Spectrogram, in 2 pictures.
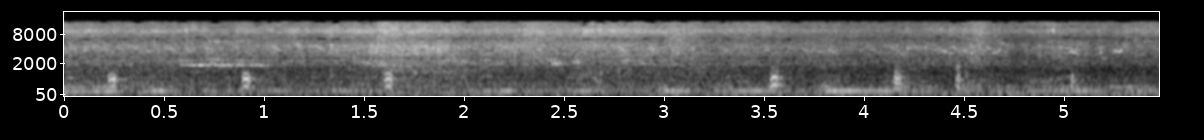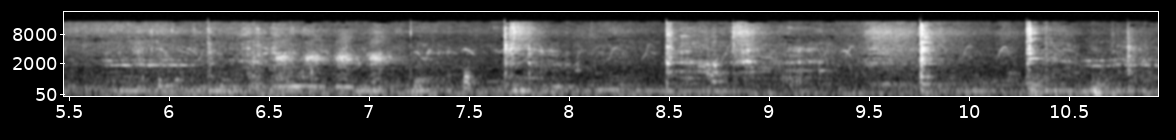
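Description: Hens clucking softly, with a metal spatula stirring and scraping in a wok of curry and a few sharp knocks of the spatula against the pan in the last few seconds.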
